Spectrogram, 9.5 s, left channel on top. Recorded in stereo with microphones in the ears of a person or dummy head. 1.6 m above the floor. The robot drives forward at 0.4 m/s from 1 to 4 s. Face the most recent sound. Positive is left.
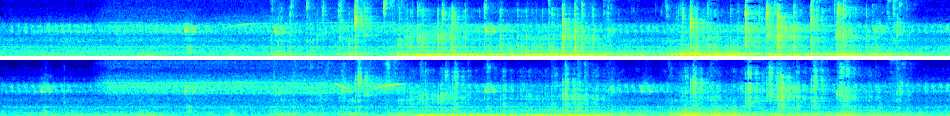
turn(degrees=55)  # may be behind; listen again after turning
